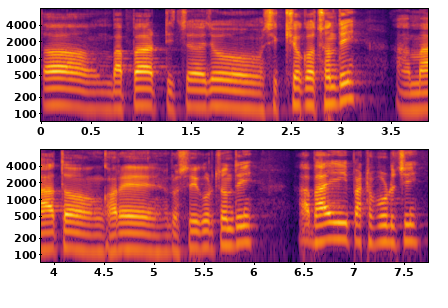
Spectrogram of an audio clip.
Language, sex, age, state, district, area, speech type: Odia, male, 18-30, Odisha, Dhenkanal, rural, spontaneous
